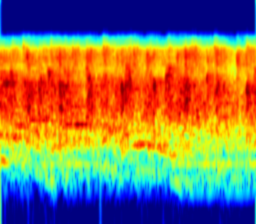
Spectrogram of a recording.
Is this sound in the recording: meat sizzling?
no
